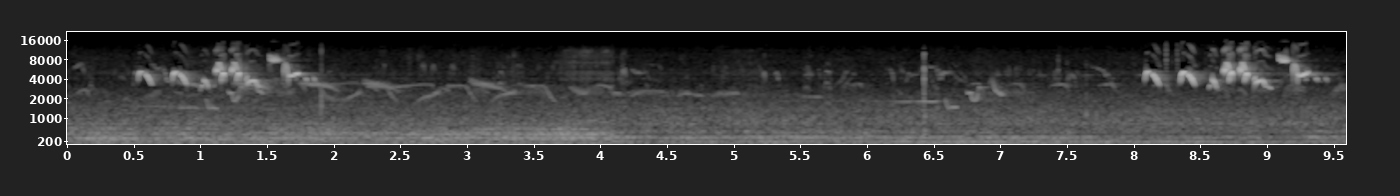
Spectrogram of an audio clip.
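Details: Meadow bunting heard on 20 March 2015 singing two energetic bursts of high, tumbling chirps several seconds apart, with quieter scattered chirping and a low background hum between them.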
